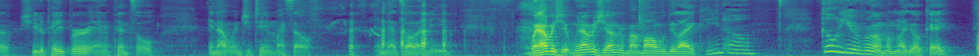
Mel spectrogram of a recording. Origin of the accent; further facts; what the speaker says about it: Fort Washington, Maryland, United States; Actually, no, I was born in Fort Washington, Maryland, really.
